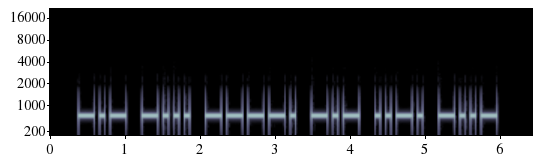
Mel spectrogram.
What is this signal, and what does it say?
Morse code, heard as a keyed tone, about 17 wpm, 700 Hz. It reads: KB9KFX
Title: USA Call Signs 17wpm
